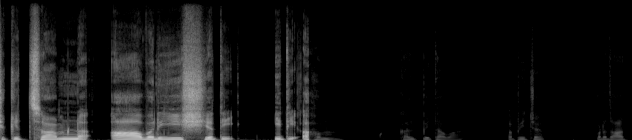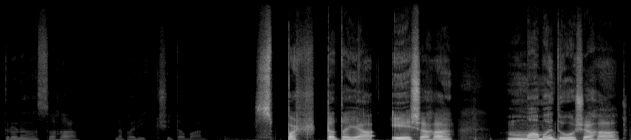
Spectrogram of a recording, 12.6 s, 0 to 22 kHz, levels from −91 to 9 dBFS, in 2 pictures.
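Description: A speech recording where, from 3.08 s to 8.56 s, the speech sinks by about 36 dB to a faint remnant before returning at full level. The likely cause is one channel inverted: with one stereo side's polarity reversed, the content shared by both channels cancels when they are summed to mono. What separates this from a plain dropout or mute is that the sound doesn't go fully silent. A weak trace of the difference between the channels survives throughout the span.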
